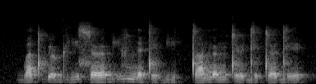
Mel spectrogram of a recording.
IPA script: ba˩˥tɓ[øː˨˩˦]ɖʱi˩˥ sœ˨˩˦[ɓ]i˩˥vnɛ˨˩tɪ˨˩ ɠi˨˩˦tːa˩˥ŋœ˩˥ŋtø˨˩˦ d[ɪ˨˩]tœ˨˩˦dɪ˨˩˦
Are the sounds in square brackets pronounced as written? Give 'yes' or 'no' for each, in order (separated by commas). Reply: no, yes, yes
